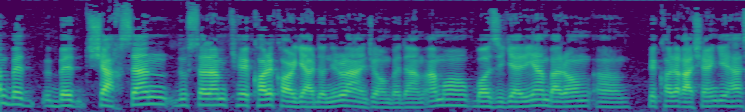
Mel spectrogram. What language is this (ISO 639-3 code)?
fas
